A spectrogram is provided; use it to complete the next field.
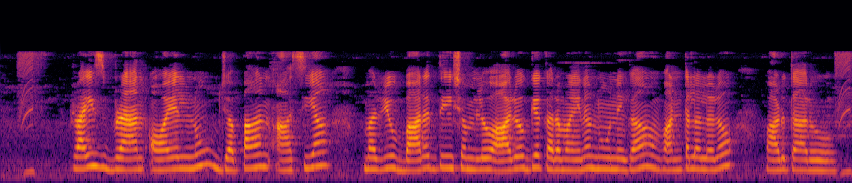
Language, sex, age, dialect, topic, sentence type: Telugu, female, 18-24, Southern, agriculture, statement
